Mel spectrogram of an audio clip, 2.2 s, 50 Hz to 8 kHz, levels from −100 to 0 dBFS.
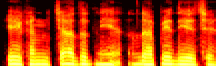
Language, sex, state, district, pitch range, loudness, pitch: Bengali, male, West Bengal, Malda, 150-160 Hz, -15 LUFS, 155 Hz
